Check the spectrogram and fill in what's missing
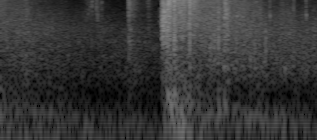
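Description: Artillery fire in Hell Let Loose, a single sharp booming blast about halfway through, loud and heavy over a low battlefield rumble.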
